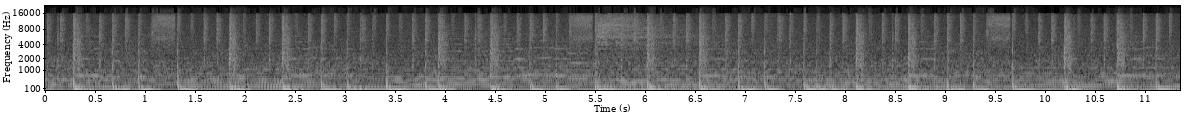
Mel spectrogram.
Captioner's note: applause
